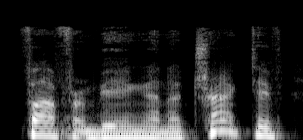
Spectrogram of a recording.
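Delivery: usual speaking voice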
